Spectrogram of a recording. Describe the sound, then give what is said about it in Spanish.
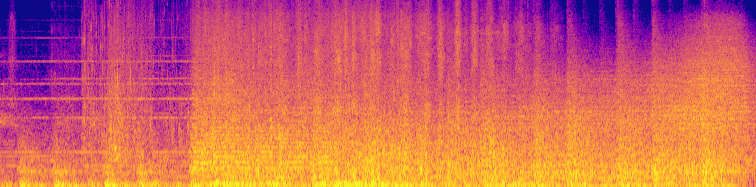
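Rushing river water roars steadily as the river runs through rugged terrain, winding between high stone walls. It is a dense continuous churn that grows louder after a few seconds, with faint tonal music underneath at the start. “El río corre por un terreno abrupto y serpentea entre altos muros de piedra.”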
